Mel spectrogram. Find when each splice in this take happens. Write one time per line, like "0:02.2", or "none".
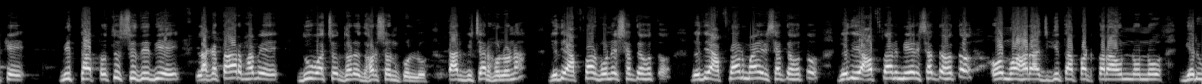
none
